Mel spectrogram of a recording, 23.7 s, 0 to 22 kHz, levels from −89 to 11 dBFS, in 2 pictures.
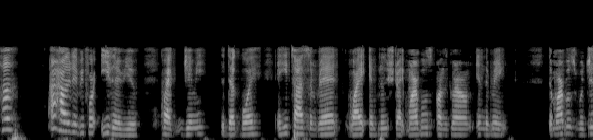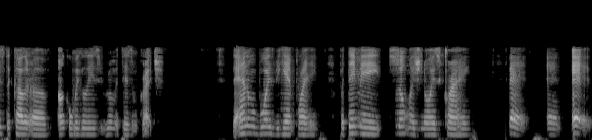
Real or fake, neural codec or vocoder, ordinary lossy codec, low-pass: real; none; AAC, 24 kbps; 5.4 kHz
